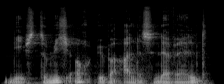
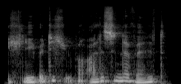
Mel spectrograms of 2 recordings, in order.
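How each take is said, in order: First: A man's low, tender question; softly asking his beloved; lover's question. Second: Higher, lightly voiced lady; the lady's reply pitched higher; lady's answer. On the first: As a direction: ask it as the pleading lover. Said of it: "sagte der Florentiner". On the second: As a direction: answer as the lady, easily promising. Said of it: "antwortete sie". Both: A narrator's reading.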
